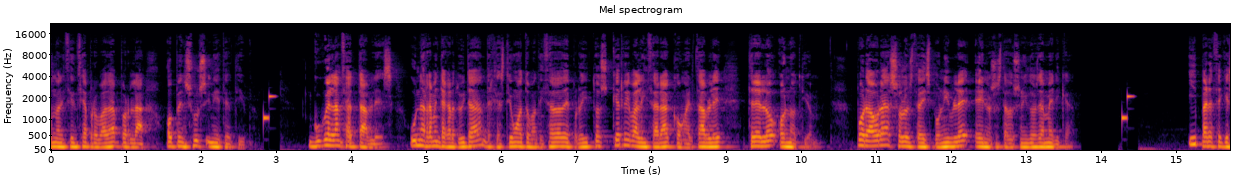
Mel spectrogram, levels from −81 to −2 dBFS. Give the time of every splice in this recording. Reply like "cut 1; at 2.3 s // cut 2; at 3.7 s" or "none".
none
